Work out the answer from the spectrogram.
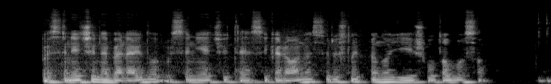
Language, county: Lithuanian, Telšiai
